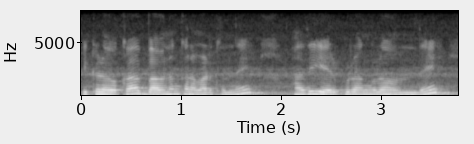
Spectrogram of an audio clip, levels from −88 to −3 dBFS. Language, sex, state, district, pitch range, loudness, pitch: Telugu, female, Telangana, Mahabubabad, 200-260 Hz, -17 LUFS, 210 Hz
